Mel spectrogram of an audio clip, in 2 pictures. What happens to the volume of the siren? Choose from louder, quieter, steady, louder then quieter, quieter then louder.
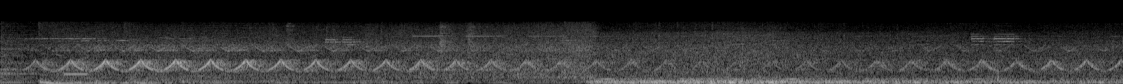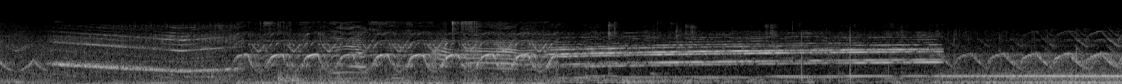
quieter then louder.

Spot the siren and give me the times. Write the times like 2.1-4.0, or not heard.
0.0-22.4.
